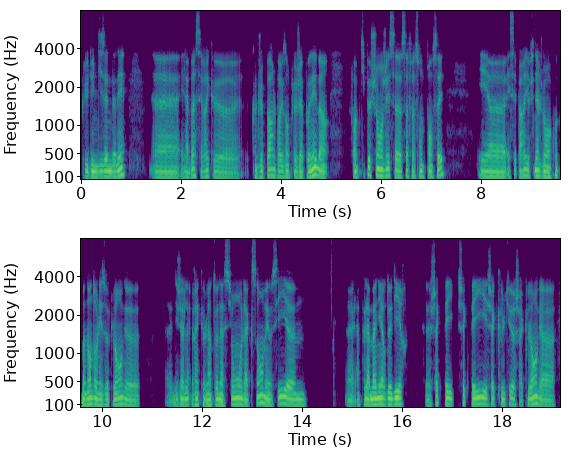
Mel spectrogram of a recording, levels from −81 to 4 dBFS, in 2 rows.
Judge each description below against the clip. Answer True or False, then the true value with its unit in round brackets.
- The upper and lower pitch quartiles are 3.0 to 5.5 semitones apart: False (2.6 semitones)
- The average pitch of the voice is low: True (95 Hz)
